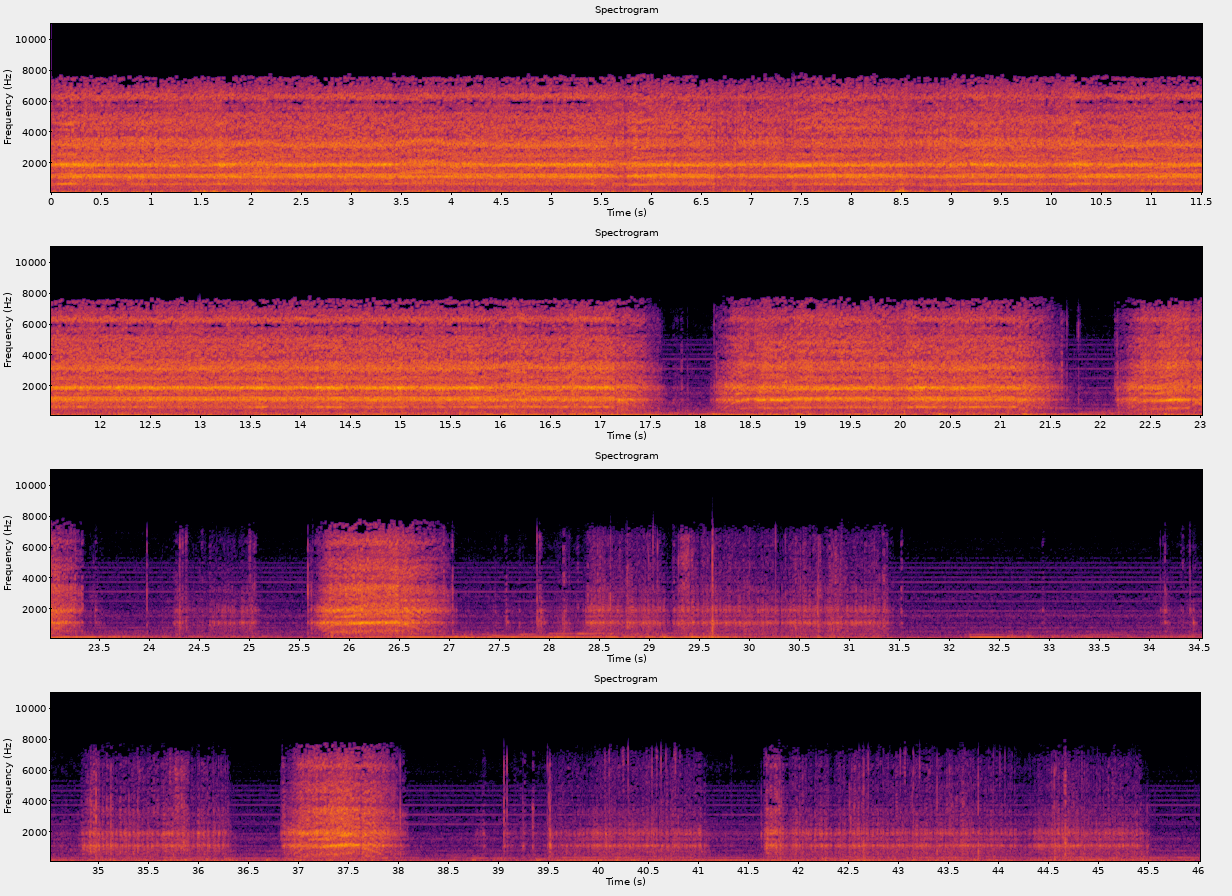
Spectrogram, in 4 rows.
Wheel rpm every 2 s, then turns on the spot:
160, 160, 160, 160, 160, 160, 160, 160, 110, 120, 120, 40, 10, 50, 20, 10, 0, 10, 50, 10, 20, 20, 10.
28-32 34-36 40-46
